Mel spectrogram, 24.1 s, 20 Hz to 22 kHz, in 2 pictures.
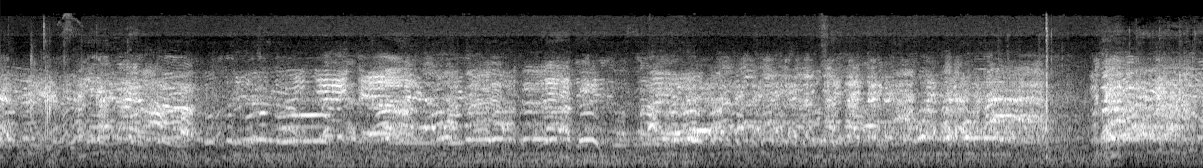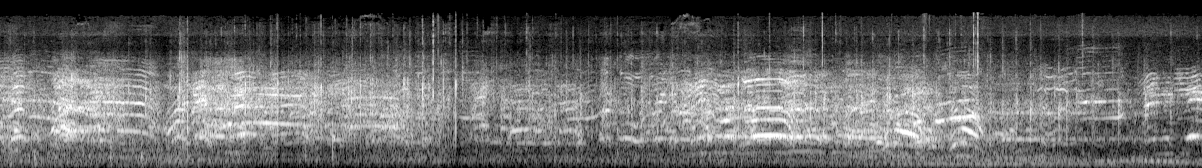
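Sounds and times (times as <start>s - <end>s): players shouting: 0.0s - 24.0s.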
